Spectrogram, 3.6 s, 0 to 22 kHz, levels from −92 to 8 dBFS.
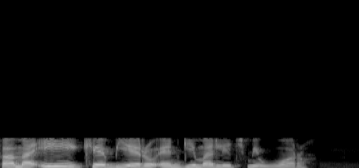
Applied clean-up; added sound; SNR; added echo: none; none; none; none.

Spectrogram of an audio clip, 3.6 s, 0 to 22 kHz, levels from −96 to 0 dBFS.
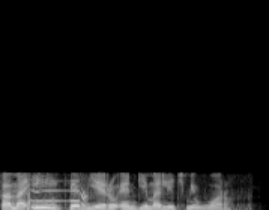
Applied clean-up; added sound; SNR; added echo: neural mask model RNNoise.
